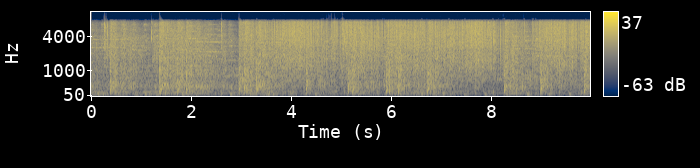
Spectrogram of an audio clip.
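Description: Fireworks display: a dense, continuous crackle of many small reports, with sharper bangs about once a second, thickening about three seconds in.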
